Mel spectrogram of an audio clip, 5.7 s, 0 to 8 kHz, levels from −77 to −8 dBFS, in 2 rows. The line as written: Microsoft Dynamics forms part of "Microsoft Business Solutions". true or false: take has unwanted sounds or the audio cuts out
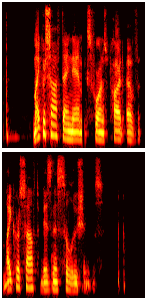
true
